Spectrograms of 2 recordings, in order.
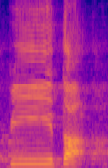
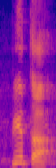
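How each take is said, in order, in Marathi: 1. पहिला स्वर दीर्घ आहे, ओढून लांब म्हटला जातो. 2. पहिला स्वर ह्रस्व आहे, पटकन म्हटला जातो. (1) "आणि तो जर दीर्घ केला पिता" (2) "पी जर ऱ्हस्व वापरला, ऱ्हस्व शब्द जरा लवकर म्हणायचा आहे"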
